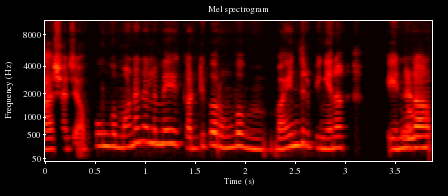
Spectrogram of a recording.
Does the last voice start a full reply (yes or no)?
no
